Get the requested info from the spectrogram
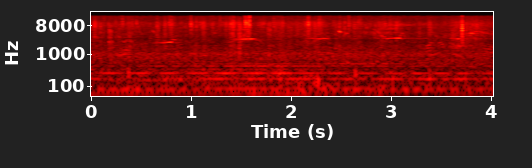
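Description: Horse's hooves beating on arena sand at the trot, over a steady low hum, with a few short high chirps.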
